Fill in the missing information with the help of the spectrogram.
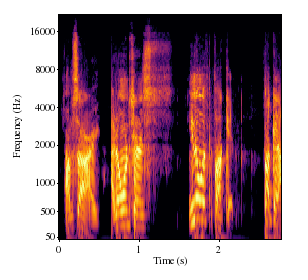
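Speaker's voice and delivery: usual speaking voice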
